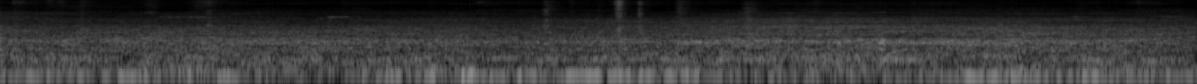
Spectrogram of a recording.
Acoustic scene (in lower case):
street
